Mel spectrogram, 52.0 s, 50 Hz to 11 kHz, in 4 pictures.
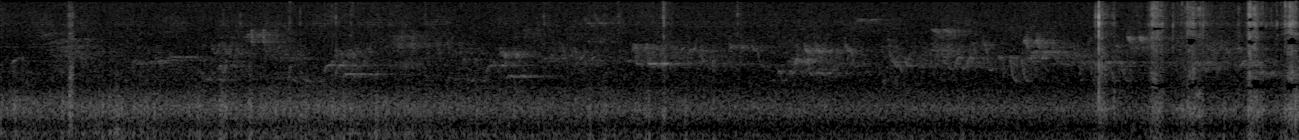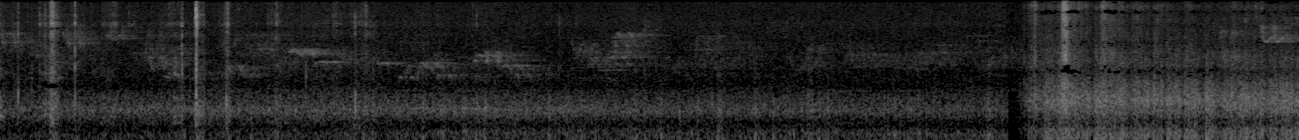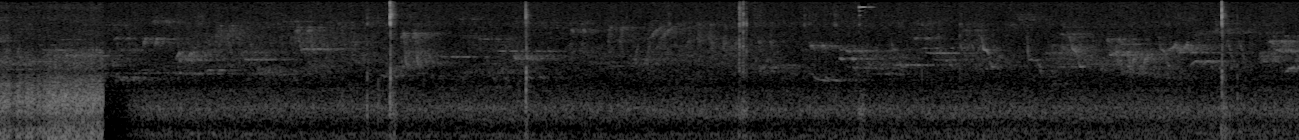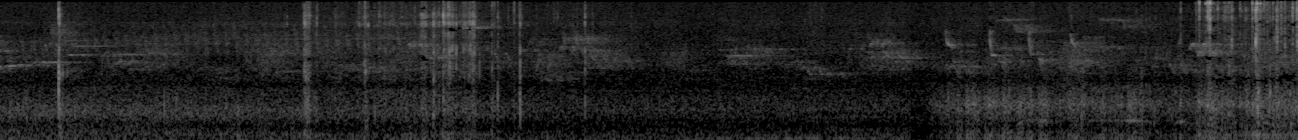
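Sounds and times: distant birdsong chirps: 0:00.0 - 0:51.9
low background rumble: 0:12.1 - 0:27.0.

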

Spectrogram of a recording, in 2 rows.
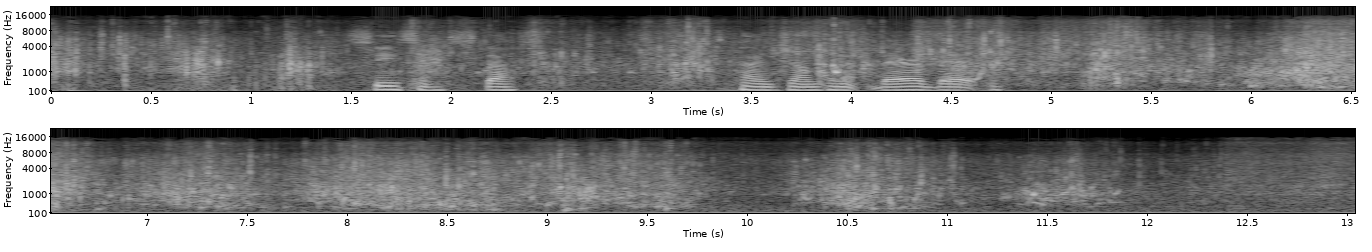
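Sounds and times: low hum: 0:00.0 - 0:13.0
wading steps in water: 0:00.0 - 0:13.0.

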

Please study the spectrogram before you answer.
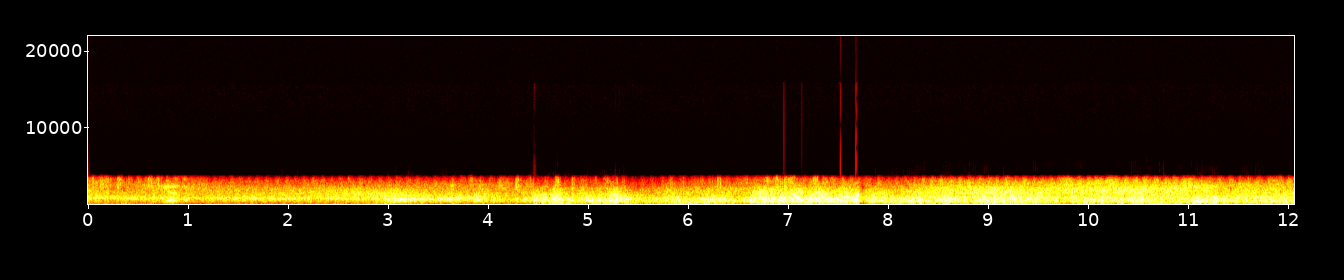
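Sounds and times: road traffic passing: 0:00.0 - 0:06.6.

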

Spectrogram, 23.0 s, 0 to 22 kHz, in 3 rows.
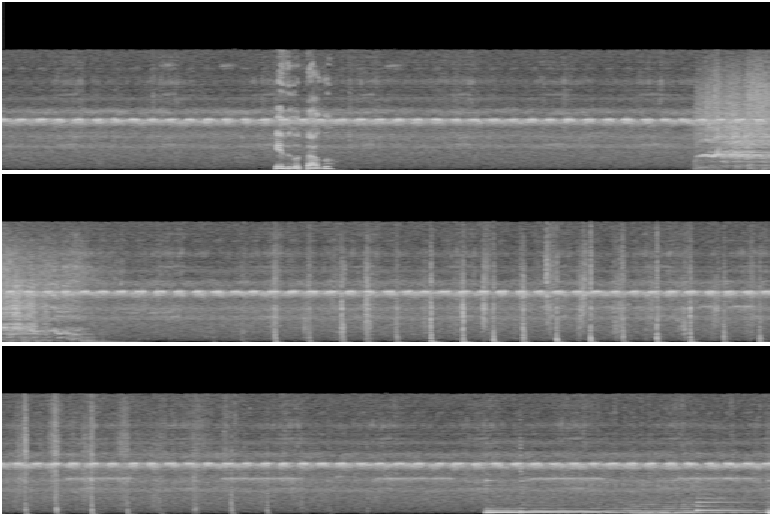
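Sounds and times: crickets chirring: 0:00.0 - 0:23.0
horse hooves clip-clopping: 0:09.0 - 0:19.2.

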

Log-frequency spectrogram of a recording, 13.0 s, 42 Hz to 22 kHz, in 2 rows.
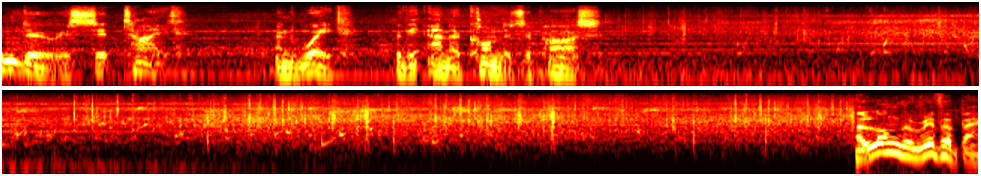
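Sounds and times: thin steady tones: 0:00.0 - 0:12.5
faint chirps and clicks: 0:04.2 - 0:12.2.

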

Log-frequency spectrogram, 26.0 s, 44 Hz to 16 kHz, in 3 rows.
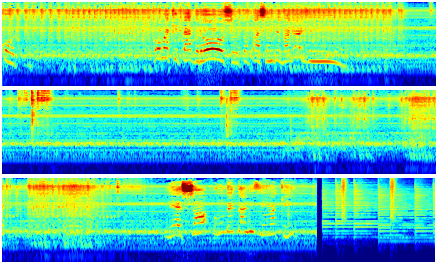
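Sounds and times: sewing machine stitching: 0:00.0 - 0:08.1, 0:14.4 - 0:19.7.

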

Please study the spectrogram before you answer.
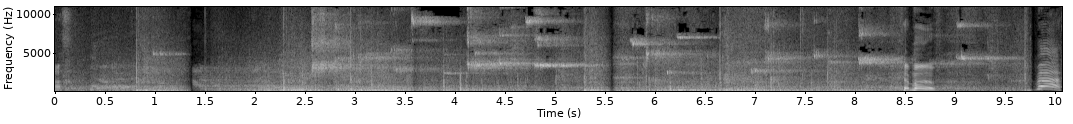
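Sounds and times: basketball bouncing: 0:00.8 - 0:01.2, 0:02.2 - 0:08.0
sneakers squeaking on hardwood: 0:00.8 - 0:01.4, 0:02.2 - 0:09.8.

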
